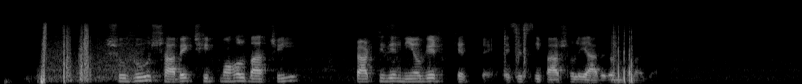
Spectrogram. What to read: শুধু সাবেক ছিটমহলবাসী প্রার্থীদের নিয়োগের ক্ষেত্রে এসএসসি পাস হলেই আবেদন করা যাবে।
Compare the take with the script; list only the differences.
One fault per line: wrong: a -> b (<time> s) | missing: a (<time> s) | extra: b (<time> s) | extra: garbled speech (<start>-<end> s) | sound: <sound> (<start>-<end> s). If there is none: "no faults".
no faults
